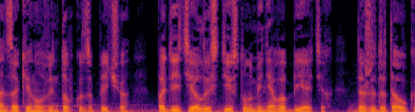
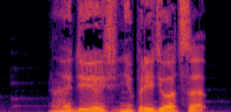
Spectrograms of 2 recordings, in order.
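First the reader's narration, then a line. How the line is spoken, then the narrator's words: Hoarse rasp. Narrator (Russian): прохрипел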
